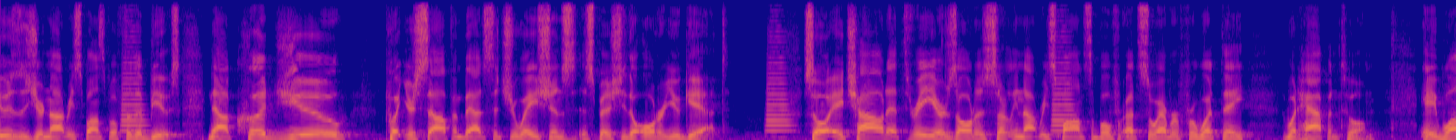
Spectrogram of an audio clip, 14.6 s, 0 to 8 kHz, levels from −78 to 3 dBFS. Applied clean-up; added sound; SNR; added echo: none; Brass instrument; 11 dB; none.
